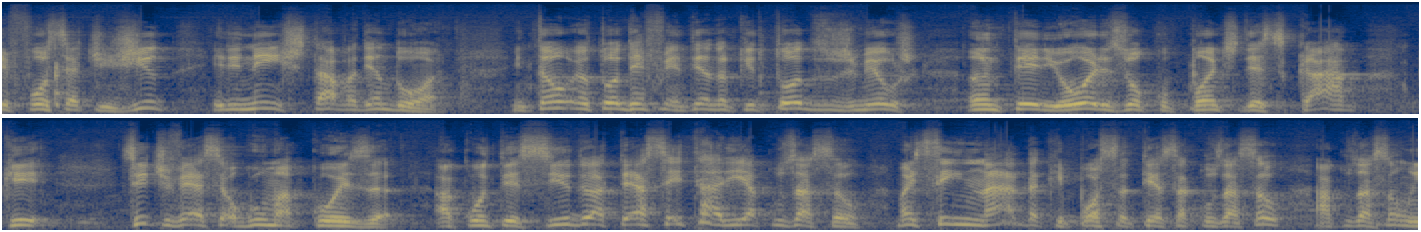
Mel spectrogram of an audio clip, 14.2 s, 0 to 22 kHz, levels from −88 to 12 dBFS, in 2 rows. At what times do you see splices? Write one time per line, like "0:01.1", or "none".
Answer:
none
